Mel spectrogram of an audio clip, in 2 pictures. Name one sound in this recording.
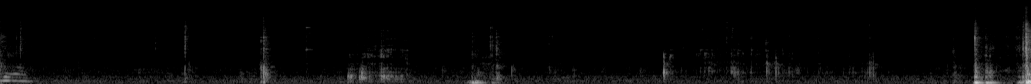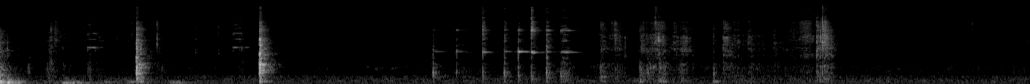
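A woman chews and eats close to a microphone.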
